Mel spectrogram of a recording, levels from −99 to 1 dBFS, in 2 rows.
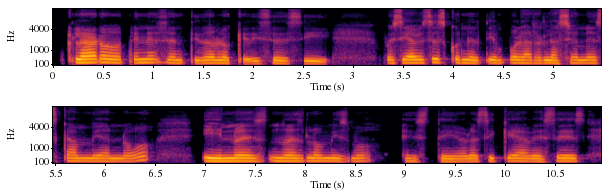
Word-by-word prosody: Claro, 210 -1 +5
tiene 210 +1 0
sentido 185 -2 -1
lo 180 -2 +1
que 140 - -3
dices 155 +3 -3
y, 155 -3 0 0.5
pues 190 -1 -4
sí, 205 -1 +2
a 195 - +6
veces 200 +2 +1
con 195 -2 0
el 180 -2 0
tiempo 190 +1 -1
las 185 -1 0
relaciones 180 +1 -1
cambian, 180 -1 -1
¿no?, 185 +8 -4 0.5
y 180 -2 +6
no 180 +1 +5
es 180 -2 +1
no 185 -1 0
es 180 0 -1
lo 185 -1 +1
mismo, 180 0 -3 0.3
este, 165 -1 -5
ahora 170 +1 -1
sí 175 +1 -4
que 185 0 -3
a 175 - -2
veces 175 +1 -2
180 Hz, 170 wpm, -23 LUFS, 175-190 Hz, 0.5 s, a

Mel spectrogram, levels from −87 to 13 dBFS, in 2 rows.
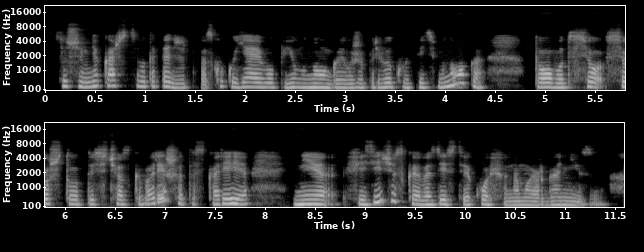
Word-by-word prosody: Слушай, 245 -3 -1
мне 235 +4 0
кажется, 260 0 -1
вот 230 -1 -2
опять 230 -2 0
же, 185 0 -4
поскоку 240 -3 -6
я 210 +1 +1
его 205 -1 +1
пью 200 0 -3
много 195 -1 +2
и - - -1
уже 185 +1 -2
привыкла 200 0 -3
пить 195 +1 -5
много, 205 -3 +2 0.5
то 205 0 +6
вот, 195 0 +1
всё 215 +1 +1
всё, 225 -1 -1
что 205 -2 -1
ты 205 +1 -5
сейчас 200 0 -1
говоришь- 215 +3 +1
это 220 0 -4
скорее 215 +1 +3 0.4
не 205 +1 +4
физическое 285 - +1
воздействие 190 -1 +1
кофе 190 -2 -1
на 170 0 -1
мой 170 -1 -1
организм, 175 +4 -4
205 Hz, 170 wpm, -23 LUFS, 195-220 Hz, 0.5 s, то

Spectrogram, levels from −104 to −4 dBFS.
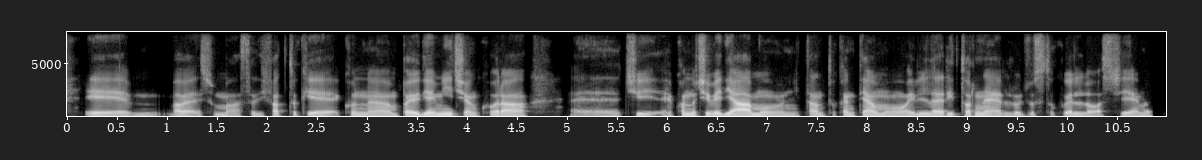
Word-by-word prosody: e, 95 -2 +1
mhmm, 95 0 -11
vabbè, 100 -4 +1
insomma, 90 -3 -7
sta 100 - -11
di 95 - -8
fatto 105 +1 -4
che 95 -3 0
con 100 -2 -2
1 95 0 0
paio 105 -1 +5
di 110 - +5
amici 110 +1 +3
ancora, 95 -1 +2 0.4
ehm, 95 0 -9
ci 100 -3 -3
ehm, 100 - -8
quando 110 +1 +1
ci 110 - 0
vediamo 105 -2 +5
ogni 95 +1 -7
tanto 105 +1 -3
cantiamo 100 -2 0
il 105 0 +2
ritornello, 105 -3 0
giusto 100 +2 -11
quello, 95 -1 -1
assieme. 90 -1 -4
100 Hz, 155 wpm, -26 LUFS, 95-105 Hz, 0.4 s, paio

